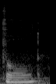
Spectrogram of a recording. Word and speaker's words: Wold: I am Vold. It's spelled with the W, though.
